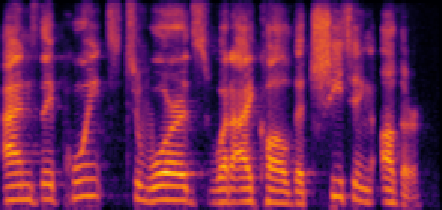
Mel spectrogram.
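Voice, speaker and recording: A man from Canada giving an academic keynote lecture, speaking in measured phrases and pausing often. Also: medium pitch.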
